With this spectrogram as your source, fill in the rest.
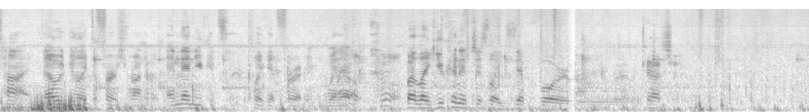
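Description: A man talks with animation nearby, outdoors.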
